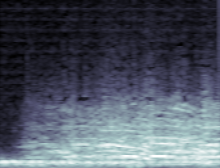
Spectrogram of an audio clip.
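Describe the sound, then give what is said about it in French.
A rowdy crowd of disheveled young people floods a narrow, dirty street, shouting and yelling together in a dense, continuous roar, loud throughout the brief moment, with many voices overlapping and no single speaker standing out. “il voit une foule de jeunes débraillés envahir la rue.”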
